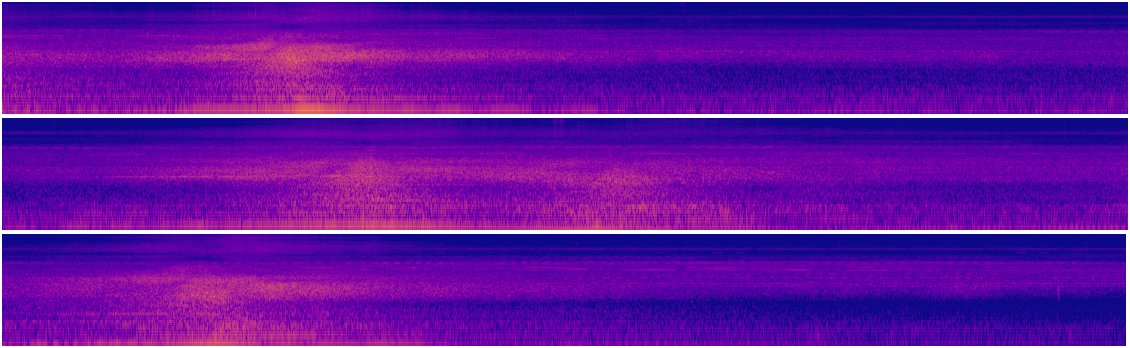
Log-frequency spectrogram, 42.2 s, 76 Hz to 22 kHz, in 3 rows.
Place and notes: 水璉村, Shoufeng Township - Cicadas sound
Cicadas sound, Traffic Sound, Birdsong, Very hot days
Shoufeng Township, 花東海岸公路, 28 August 2014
